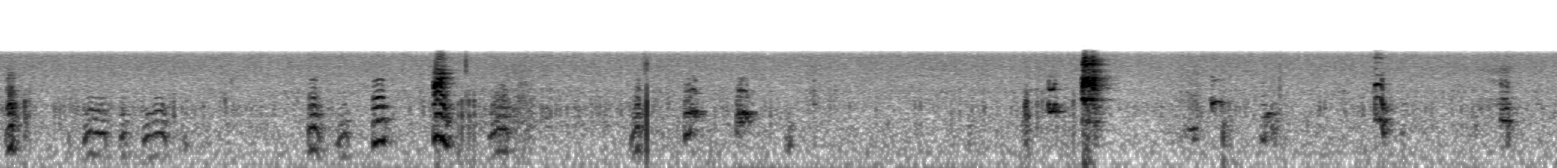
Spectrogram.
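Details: Young puppy Haru, on its first barking occasion, barking at a printer cord indoors: short, sharp, high yaps scattered irregularly, two louder ones standing out, mixed with softer whimpering sounds against low room hiss.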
